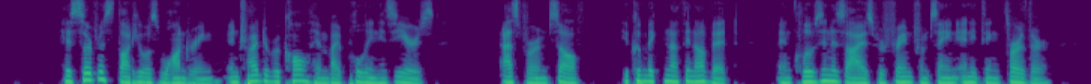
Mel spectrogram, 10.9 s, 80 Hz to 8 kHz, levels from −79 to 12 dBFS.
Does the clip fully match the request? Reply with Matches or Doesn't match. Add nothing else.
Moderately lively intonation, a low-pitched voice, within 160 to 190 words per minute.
Matches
